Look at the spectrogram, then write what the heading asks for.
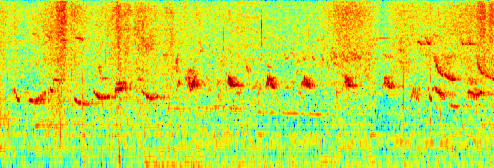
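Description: Songbirds singing: a run of short, repeated down-slurred chirps over steady low background hum, with a single sharp click about a second and a half in.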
